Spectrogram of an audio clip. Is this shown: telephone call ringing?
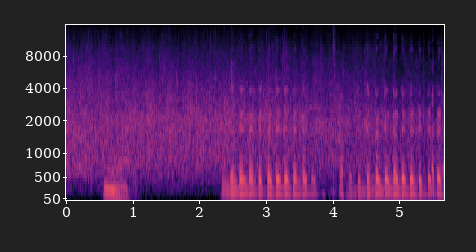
no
